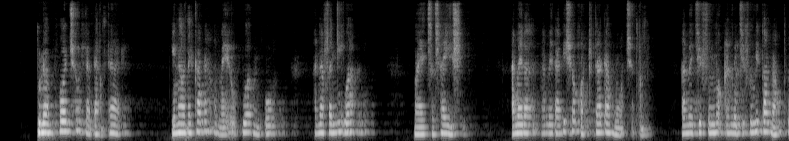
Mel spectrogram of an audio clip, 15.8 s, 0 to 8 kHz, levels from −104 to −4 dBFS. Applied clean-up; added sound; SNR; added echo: neural mask model DeepFilterNet 3.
